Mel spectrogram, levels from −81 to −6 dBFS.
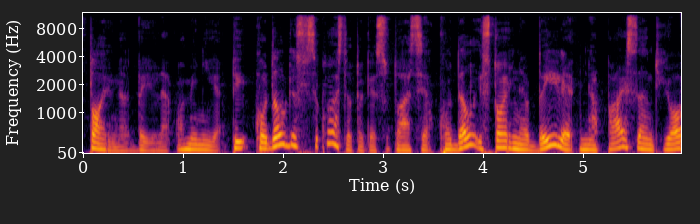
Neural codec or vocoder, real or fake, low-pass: codec, 44.1 kHz, 3.4 kbps, Pupu-Codec; fake; 10.8 kHz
